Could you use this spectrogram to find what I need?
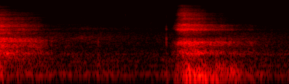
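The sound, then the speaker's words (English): A group draws a deep breath together, heard as two long airy rushes of breath, the second louder and fuller, with no speech over them. “So I want you to take a deep breath with me, okay?”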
